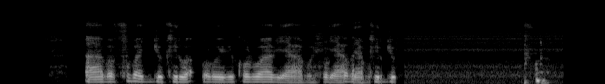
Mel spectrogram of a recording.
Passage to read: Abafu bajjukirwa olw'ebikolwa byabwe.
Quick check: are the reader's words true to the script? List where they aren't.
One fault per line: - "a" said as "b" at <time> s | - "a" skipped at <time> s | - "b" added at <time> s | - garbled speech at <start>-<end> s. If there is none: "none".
- garbled speech at 3.2-4.0 s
